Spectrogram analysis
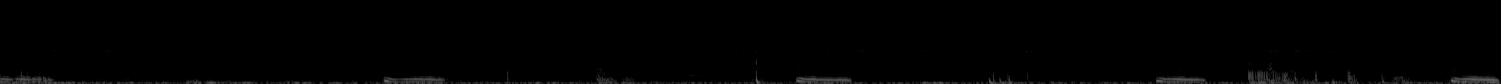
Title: Simba, a tired cat who snores #cute #cat #animals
